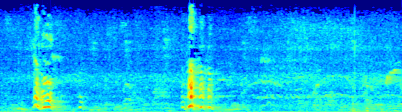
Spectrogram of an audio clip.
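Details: Two-day-old puppy nursing from its mother; two short, high whimpering yelps about two seconds apart over quiet background noise.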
